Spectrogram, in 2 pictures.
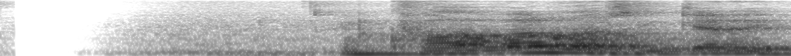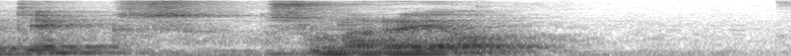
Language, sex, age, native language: Icelandic, male, 30-39, Icelandic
